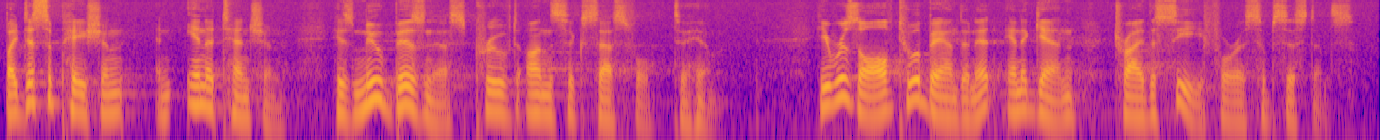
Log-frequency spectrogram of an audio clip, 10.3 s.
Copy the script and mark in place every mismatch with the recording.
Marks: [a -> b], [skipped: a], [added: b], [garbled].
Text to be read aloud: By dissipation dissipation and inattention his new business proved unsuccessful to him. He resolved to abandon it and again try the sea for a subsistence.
By dissipation [skipped: dissipation] and inattention his new business proved unsuccessful to him. He resolved to abandon it and again try the sea for a subsistence.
